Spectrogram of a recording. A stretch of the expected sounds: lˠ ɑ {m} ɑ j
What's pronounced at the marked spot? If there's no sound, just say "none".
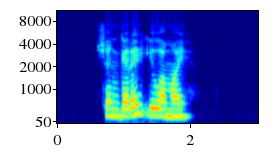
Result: m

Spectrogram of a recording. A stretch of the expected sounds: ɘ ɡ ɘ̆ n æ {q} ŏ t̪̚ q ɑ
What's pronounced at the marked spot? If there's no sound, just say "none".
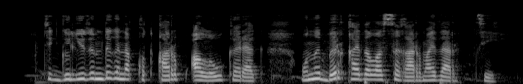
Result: q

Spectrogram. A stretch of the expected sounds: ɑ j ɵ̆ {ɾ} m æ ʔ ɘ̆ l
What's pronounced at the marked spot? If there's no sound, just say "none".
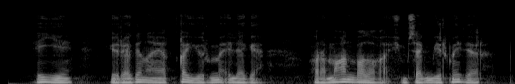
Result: ɾ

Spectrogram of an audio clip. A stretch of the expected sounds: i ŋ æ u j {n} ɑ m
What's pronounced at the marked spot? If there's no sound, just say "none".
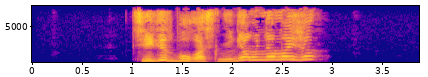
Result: n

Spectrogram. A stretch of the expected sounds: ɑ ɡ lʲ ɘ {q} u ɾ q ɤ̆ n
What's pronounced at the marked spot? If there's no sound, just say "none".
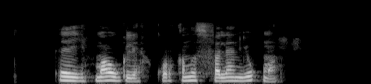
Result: q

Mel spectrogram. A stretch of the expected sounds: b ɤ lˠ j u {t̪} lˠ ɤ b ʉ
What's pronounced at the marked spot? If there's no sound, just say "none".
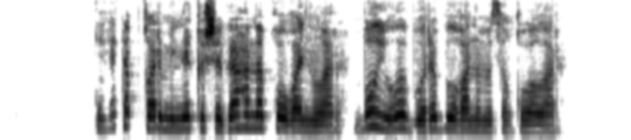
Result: none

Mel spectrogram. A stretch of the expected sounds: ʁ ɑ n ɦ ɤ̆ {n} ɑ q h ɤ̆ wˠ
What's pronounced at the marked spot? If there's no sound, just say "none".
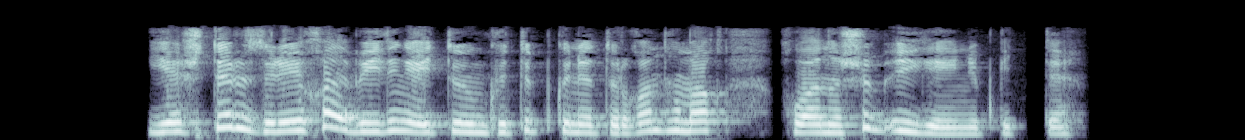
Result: m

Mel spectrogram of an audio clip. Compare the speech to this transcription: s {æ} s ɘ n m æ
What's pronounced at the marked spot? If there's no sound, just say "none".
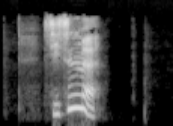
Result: i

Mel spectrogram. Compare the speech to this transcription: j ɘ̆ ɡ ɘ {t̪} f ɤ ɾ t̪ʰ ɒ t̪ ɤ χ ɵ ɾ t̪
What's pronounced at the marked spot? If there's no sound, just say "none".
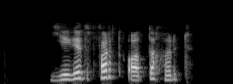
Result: t̪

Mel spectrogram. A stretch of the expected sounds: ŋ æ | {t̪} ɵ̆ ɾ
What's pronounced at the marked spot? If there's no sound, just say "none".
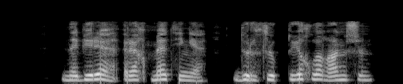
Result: d̪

